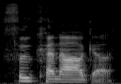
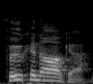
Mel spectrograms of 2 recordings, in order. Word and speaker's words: Fukunaga: like Cary Joji Fukunaga. Oh, I can never do it. – Oh my God. – I can never do it. – Oh my God, you butchered that, didn't you? Fukunaga. – Fukunaga, yes.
